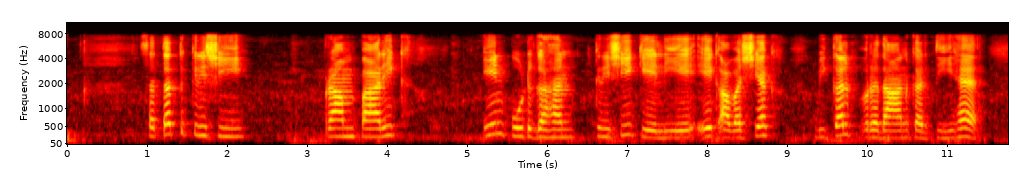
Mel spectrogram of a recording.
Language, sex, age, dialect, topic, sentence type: Hindi, female, 41-45, Marwari Dhudhari, agriculture, statement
